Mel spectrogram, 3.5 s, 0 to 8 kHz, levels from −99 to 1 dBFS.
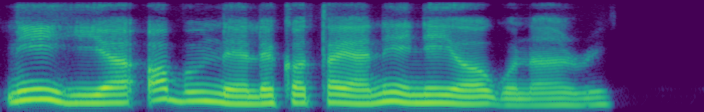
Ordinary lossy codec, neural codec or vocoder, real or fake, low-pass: none; codec, 24 kHz, 0.9 kbps, DualCodec; fake; 7.2 kHz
